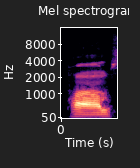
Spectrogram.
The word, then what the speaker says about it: Psalms: Y'all call it Psalms, but it's Palms, Psalms, because the P is not pronounced.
